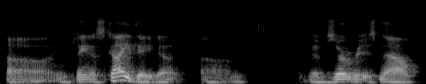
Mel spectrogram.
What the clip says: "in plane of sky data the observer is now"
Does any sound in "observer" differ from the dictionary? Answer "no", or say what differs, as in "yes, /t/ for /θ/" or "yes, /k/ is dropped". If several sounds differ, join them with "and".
no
